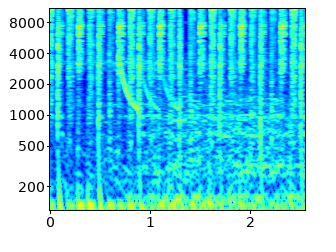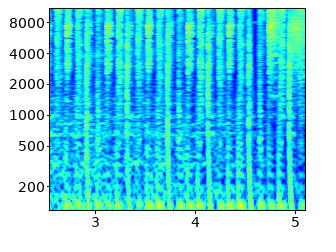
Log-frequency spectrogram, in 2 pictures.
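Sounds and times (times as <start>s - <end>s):
dirty noise: 0.2s - 5.0s.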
